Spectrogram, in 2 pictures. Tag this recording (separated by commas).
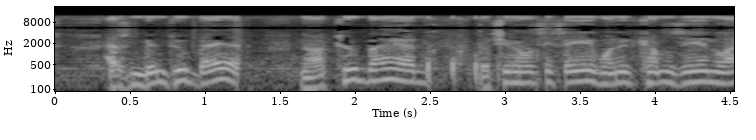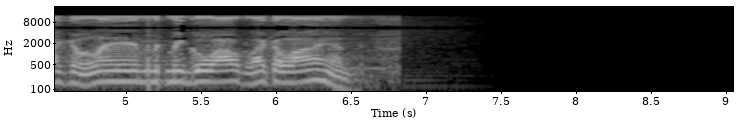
Speech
